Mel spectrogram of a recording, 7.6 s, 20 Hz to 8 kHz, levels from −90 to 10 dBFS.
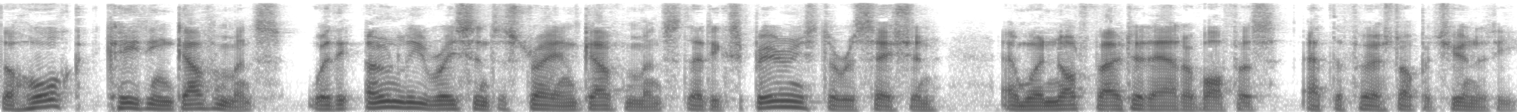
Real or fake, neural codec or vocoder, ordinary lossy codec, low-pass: real; none; MP3, 48 kbps; 7.2 kHz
